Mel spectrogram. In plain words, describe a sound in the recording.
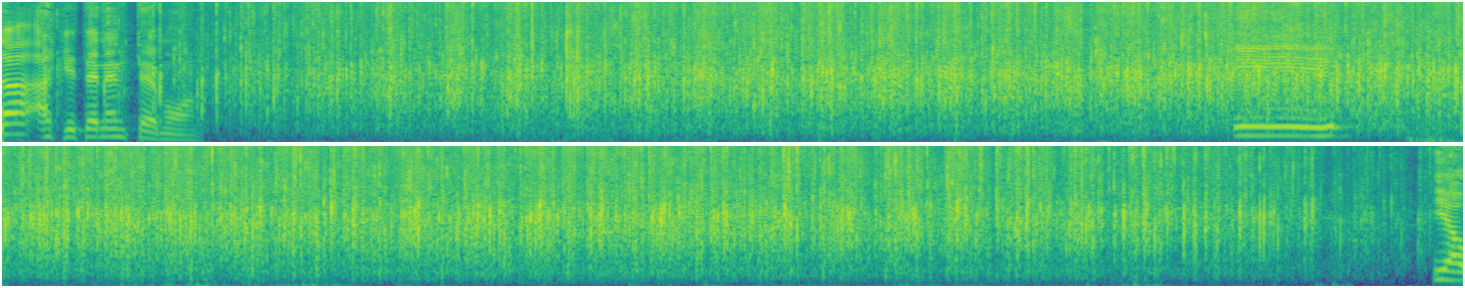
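A large crowd claps and cheers outdoors.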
